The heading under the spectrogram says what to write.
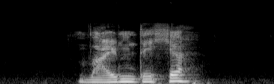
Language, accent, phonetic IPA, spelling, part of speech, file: German, Austria, [ˈvalmˌdɛçɐ], Walmdächer, noun, De-at-Walmdächer.ogg
- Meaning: nominative/accusative/genitive plural of Walmdach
